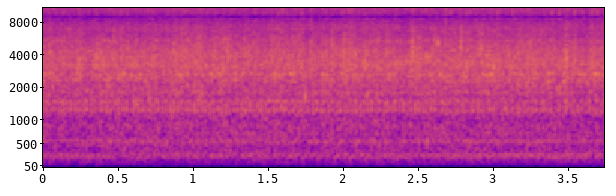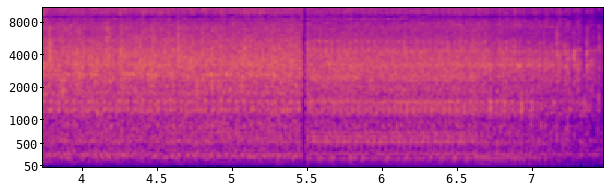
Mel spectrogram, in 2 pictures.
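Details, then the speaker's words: Mercury 9.9 outboard, upgraded carb and spark plugs to 15 hp, after years of sitting, new hoses, plugs and gear lube, run in a test tank over 10 minutes: steady even idle, no misses or stalling. "okay guys so the motor was running over 10 minutes and didn't stall out or anything"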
